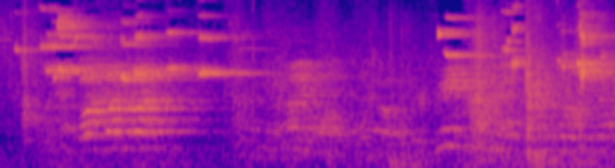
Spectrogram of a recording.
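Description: Live basketball play in a gym: sneakers squeaking sharply on the hardwood court, several ball bounces and knocks in the second half, and players calling out.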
